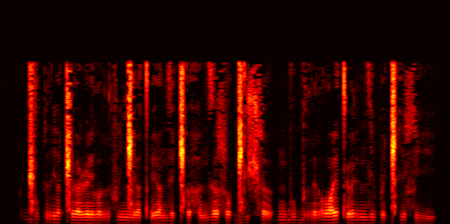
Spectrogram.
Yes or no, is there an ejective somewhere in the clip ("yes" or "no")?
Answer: yes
